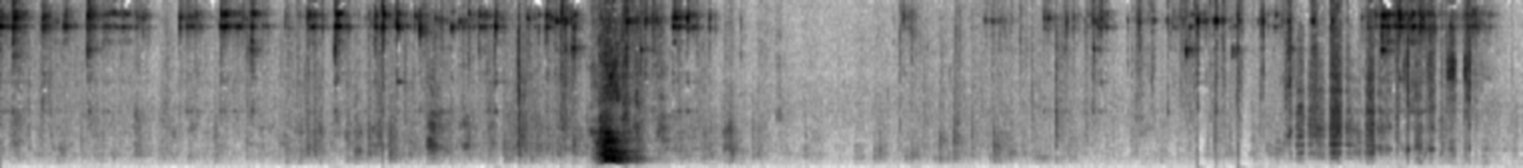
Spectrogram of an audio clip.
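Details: Older female Beagle at Double Dog Day Care in Stow, Ohio, telling the puppies who's in charge while playing; one sharp, loud bark stands out midway against a low murmur of daycare background noise.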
